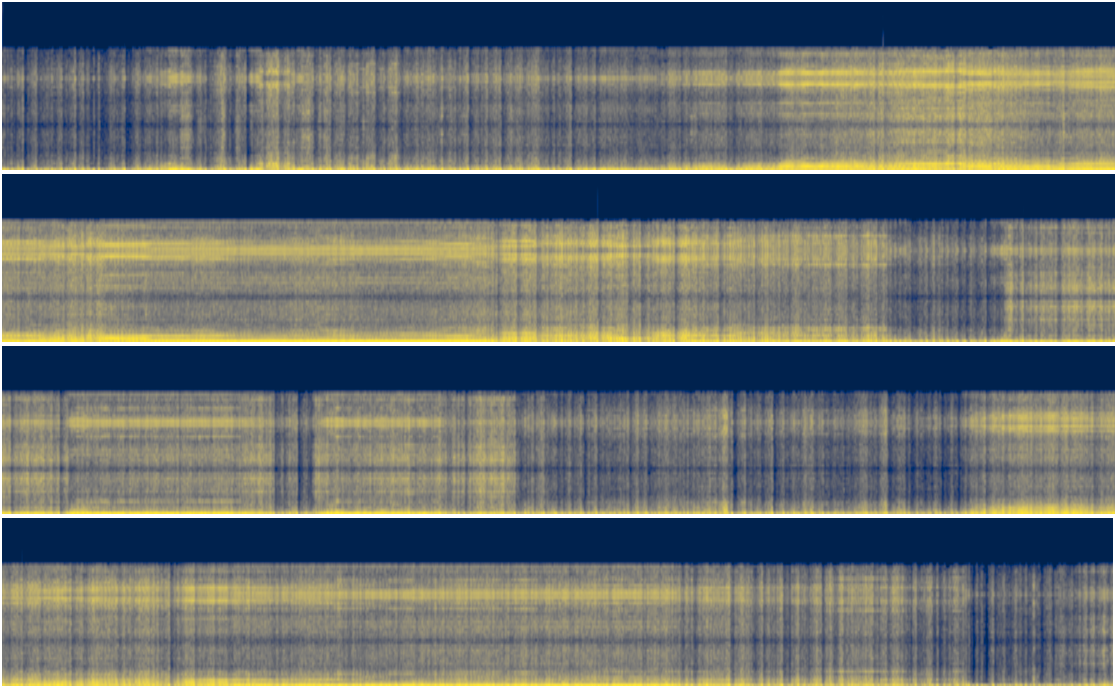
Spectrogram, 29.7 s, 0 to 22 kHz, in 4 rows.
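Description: Nissan 350Z's V6 engine heard from inside the cabin under hard track driving. It revs up in a long pull with an upshift a little under halfway through, eases off around two-thirds in, then climbs again to another upshift near the end.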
